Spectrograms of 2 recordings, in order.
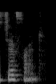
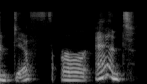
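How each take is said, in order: First: "different" run together as DIFF-rent; natural speech. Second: "diff or ent" as three separate pieces, DIFF-ER-ENT; divided into syllables. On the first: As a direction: swallow the middle vowel of "different". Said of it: "but natural speech". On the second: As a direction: break the word at each vowel, "diff or ent". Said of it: "underline this and divide it". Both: Shown as a demonstration.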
